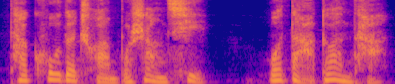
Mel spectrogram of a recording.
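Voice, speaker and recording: Woman narrator, first-person drama, cold and blunt, low-ish lively pitch. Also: fast, slightly rough, no echo, studio quality.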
